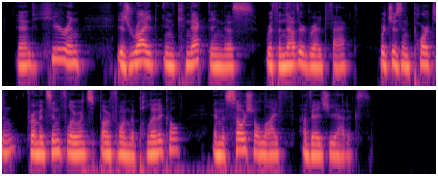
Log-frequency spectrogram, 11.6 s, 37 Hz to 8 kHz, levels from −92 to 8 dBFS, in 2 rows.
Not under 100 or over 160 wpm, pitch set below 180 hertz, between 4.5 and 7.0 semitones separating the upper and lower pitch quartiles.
No: average, 140 wpm; medium, 140 Hz; narrow, 2.5 semitones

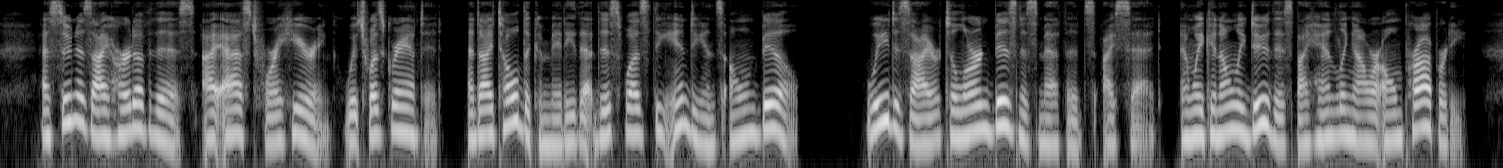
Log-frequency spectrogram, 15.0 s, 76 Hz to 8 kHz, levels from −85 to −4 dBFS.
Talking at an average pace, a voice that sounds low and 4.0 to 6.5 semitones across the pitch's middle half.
No: average, 185 wpm; medium, 185 Hz; average, 4.3 semitones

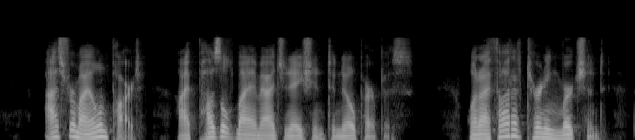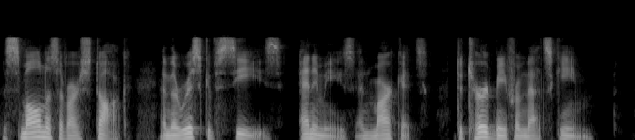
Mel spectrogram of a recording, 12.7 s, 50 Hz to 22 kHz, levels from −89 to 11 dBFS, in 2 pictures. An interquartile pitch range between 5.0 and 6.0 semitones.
Yes: wide, 5.6 semitones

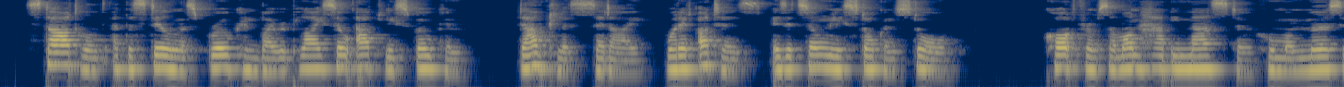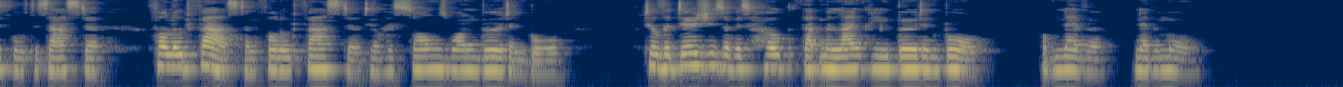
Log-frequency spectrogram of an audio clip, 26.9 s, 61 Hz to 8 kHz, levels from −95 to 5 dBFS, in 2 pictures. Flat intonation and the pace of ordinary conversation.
No: narrow, 2.1 semitones; slow, 120 wpm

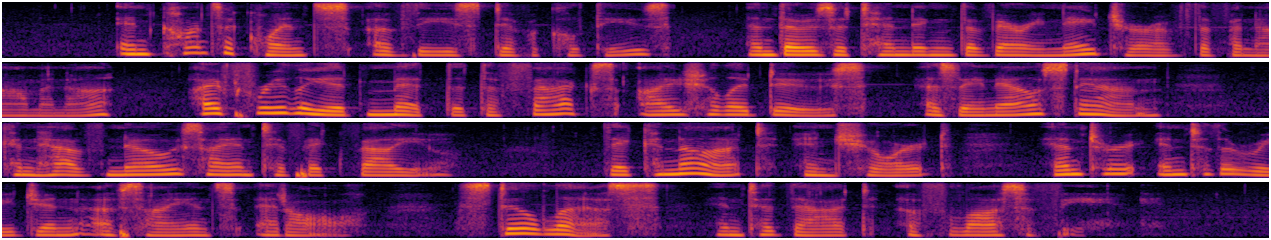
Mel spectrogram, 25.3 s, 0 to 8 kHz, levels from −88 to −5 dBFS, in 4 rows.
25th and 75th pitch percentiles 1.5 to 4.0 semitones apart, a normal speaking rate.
No: average, 3.3 semitones; slow, 120 wpm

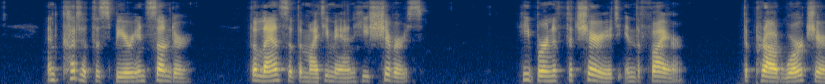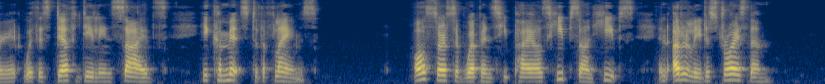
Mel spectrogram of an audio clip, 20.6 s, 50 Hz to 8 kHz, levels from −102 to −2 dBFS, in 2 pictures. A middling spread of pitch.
Yes: average, 4.2 semitones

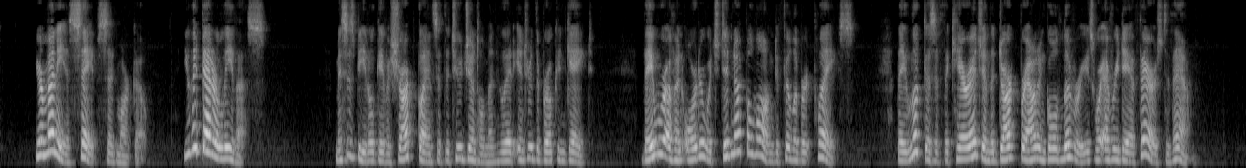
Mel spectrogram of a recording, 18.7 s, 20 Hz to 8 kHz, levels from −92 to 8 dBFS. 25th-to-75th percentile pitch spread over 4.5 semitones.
Yes: average, 5.0 semitones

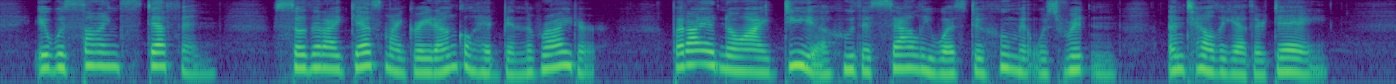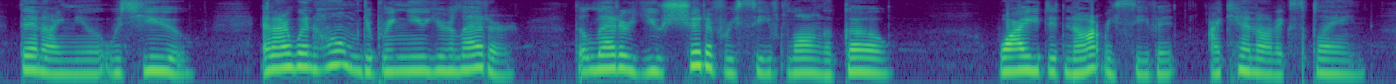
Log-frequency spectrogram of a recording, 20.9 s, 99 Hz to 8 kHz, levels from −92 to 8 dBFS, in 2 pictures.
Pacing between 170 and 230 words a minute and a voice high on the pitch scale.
Yes: average, 185 wpm; high, 200 Hz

